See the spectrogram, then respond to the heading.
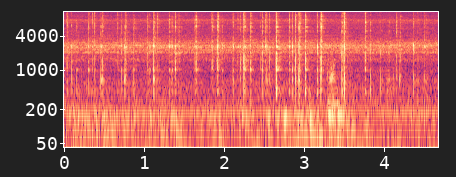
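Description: A round printed metal tin lid, held upright in both hands, is tapped with long pink nails in an irregular run of about twenty quick, light clicks. Each tap is bright and tinny with a brief metallic ring near 2.6 kHz that dies away almost at once, over a faint steady low hum.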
